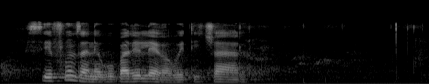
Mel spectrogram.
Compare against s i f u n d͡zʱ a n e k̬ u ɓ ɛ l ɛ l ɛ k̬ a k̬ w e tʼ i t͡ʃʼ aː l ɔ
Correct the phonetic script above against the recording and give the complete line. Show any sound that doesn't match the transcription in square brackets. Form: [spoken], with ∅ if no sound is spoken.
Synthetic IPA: s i f u n d͡zʱ a n e k̬ u ɓ [a] l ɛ l ɛ k̬ a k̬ w e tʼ i t͡ʃʼ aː l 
